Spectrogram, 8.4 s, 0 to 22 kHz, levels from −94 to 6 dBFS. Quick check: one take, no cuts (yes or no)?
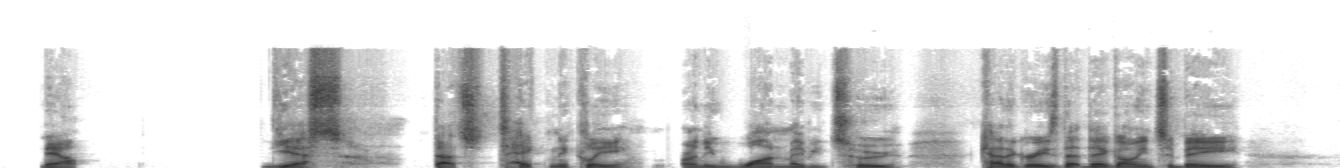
yes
